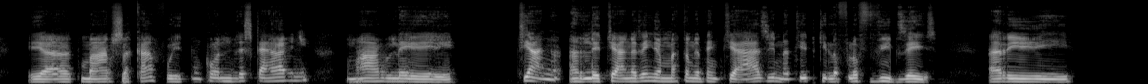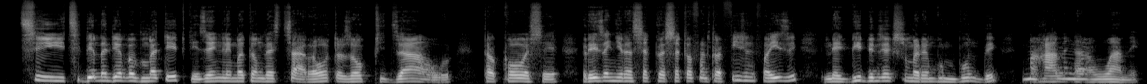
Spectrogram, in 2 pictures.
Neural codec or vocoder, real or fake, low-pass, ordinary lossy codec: codec, 44.1 kHz, 1.7 kbps, Pupu-Codec; fake; none; none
